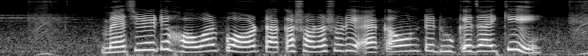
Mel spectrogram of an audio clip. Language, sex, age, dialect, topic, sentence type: Bengali, female, 18-24, Rajbangshi, banking, question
